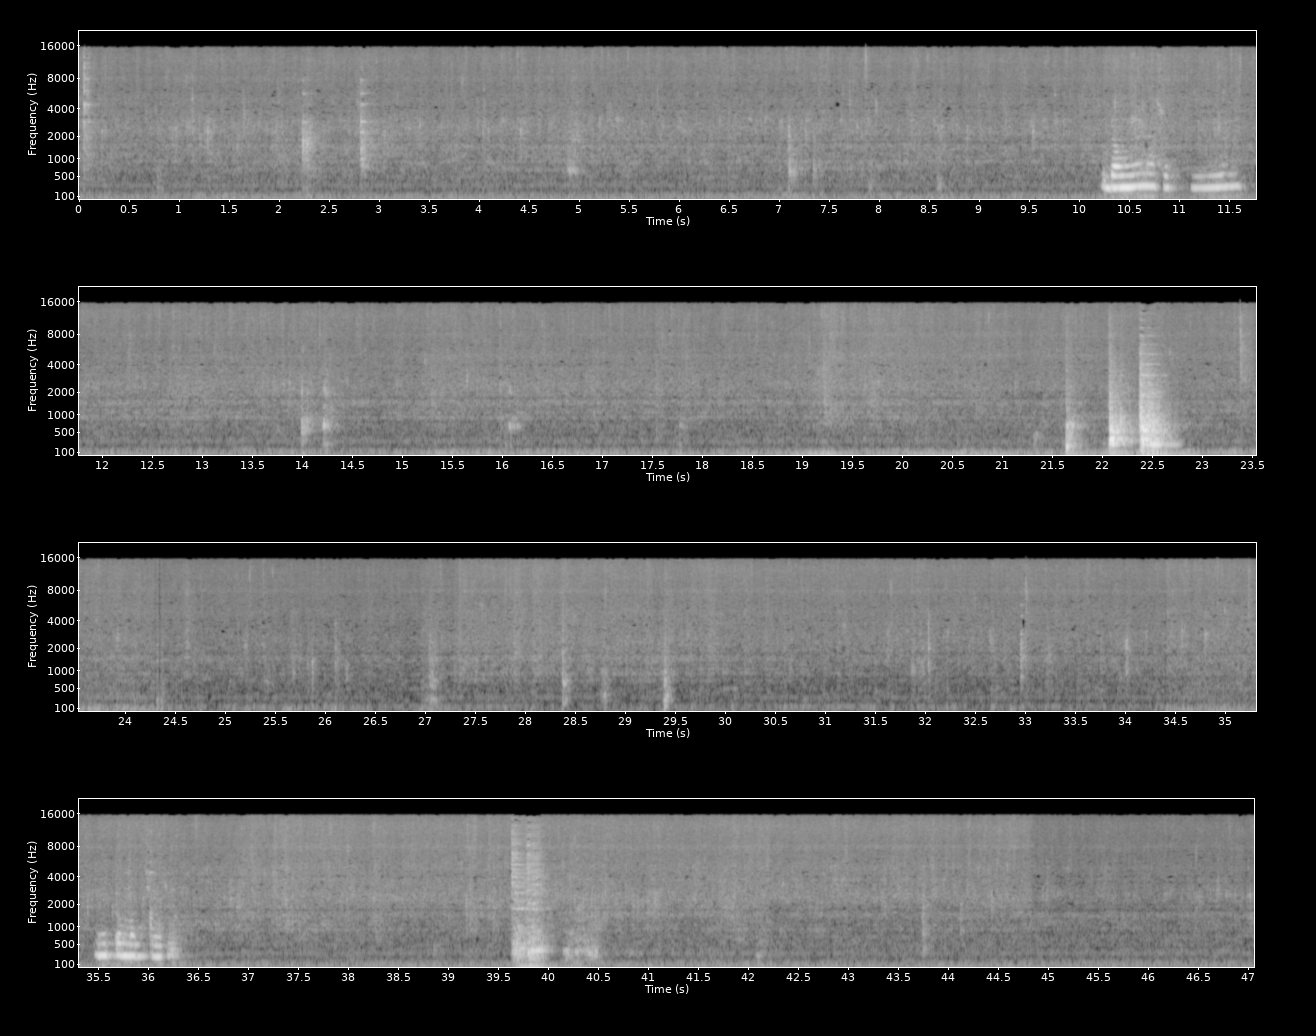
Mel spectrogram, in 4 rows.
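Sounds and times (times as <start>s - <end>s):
shrimp sizzling in a pan: 0.0s - 47.0s
tongs clattering in pan: 2.2s - 3.1s, 39.6s - 40.6s.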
